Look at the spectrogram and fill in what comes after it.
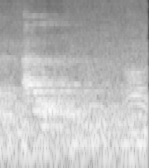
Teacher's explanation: contoh huruf lam apab bila kita baca lam dengan benar maka ketika dia sukun hujung lidah naik dan nempel ujungnya saja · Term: sifat inhiraf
